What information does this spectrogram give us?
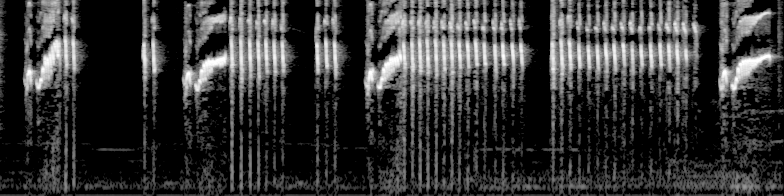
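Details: Shama song for contests: upslurred whistles alternating with long machine-gun runs of crisp, evenly spaced high notes, separated by brief silences.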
